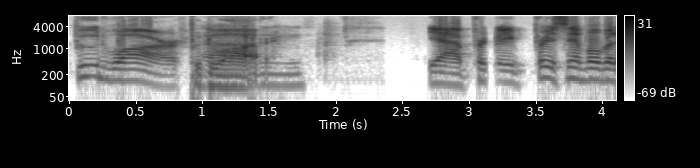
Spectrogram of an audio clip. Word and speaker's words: boudoir: it's kind of weird because it's a French word that's right yeah pretty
